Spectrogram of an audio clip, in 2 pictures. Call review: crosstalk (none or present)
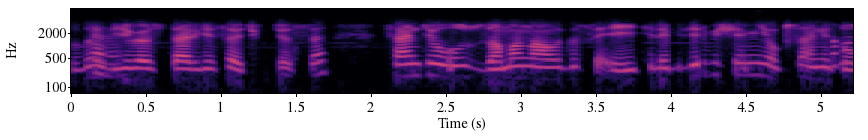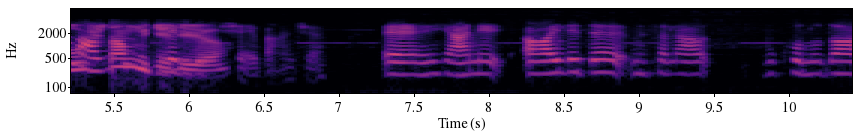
present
